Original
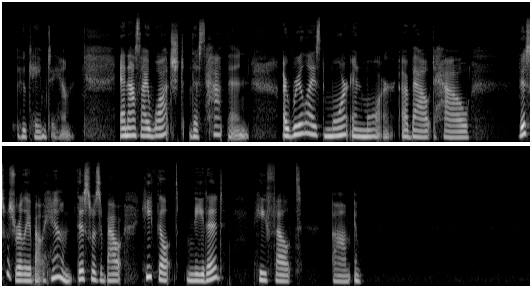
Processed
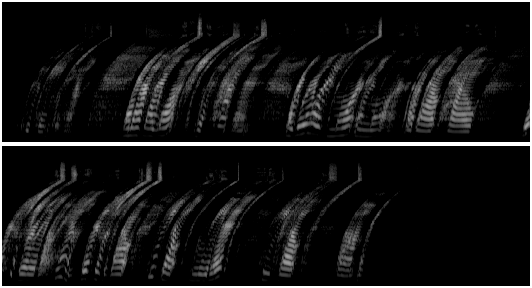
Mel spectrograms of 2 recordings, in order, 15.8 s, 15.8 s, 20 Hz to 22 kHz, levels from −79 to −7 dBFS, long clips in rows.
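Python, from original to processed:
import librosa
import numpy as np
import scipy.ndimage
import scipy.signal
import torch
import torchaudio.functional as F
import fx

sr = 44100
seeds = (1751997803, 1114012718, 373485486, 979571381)

y = fx.spec_delay(x, sr, highs='late', ms=930)
y = scipy.signal.sosfilt(scipy.signal.butter(4, 740.0, 'highpass', fs=sr, output='sos'), y)
y = y * librosa.db_to_amplitude(-1.0)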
